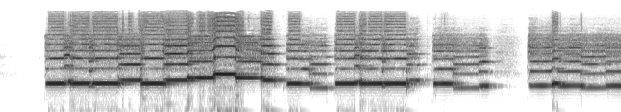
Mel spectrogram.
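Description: Tin whistle playing a quick melody of short notes in a high register, starting about half a second in, with a brief break near the end before a held note.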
